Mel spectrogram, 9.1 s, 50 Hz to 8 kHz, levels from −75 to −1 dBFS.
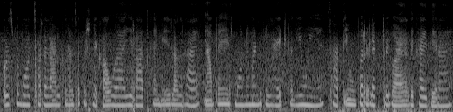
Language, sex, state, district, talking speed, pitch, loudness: Hindi, female, Chhattisgarh, Rajnandgaon, 230 wpm, 220 Hz, -31 LUFS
